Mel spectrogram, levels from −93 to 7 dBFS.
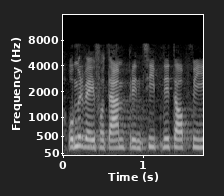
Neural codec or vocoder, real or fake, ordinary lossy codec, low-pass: none; real; none; 7.2 kHz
